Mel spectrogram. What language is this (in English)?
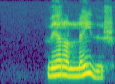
Icelandic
